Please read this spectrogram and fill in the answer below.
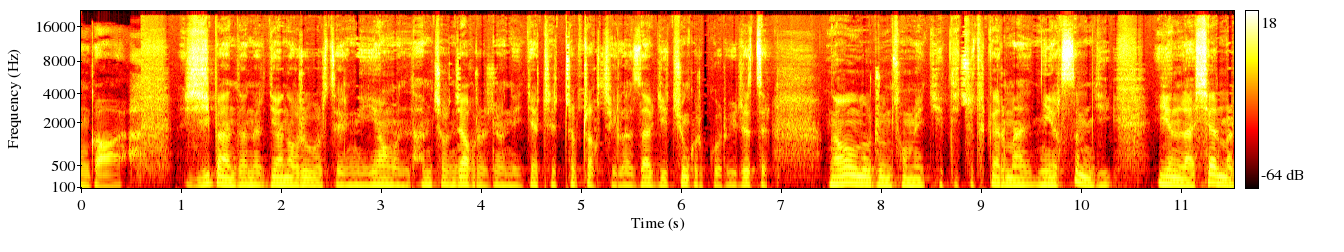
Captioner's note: giving oral transmission in Tibetan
